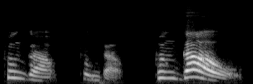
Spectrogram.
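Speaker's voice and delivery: fumbling for how to say Pungo; trying out a name. Shown as a demonstration. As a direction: test Pungo again and again until one sticks. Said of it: "Sorry if I'm mispronouncing it".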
